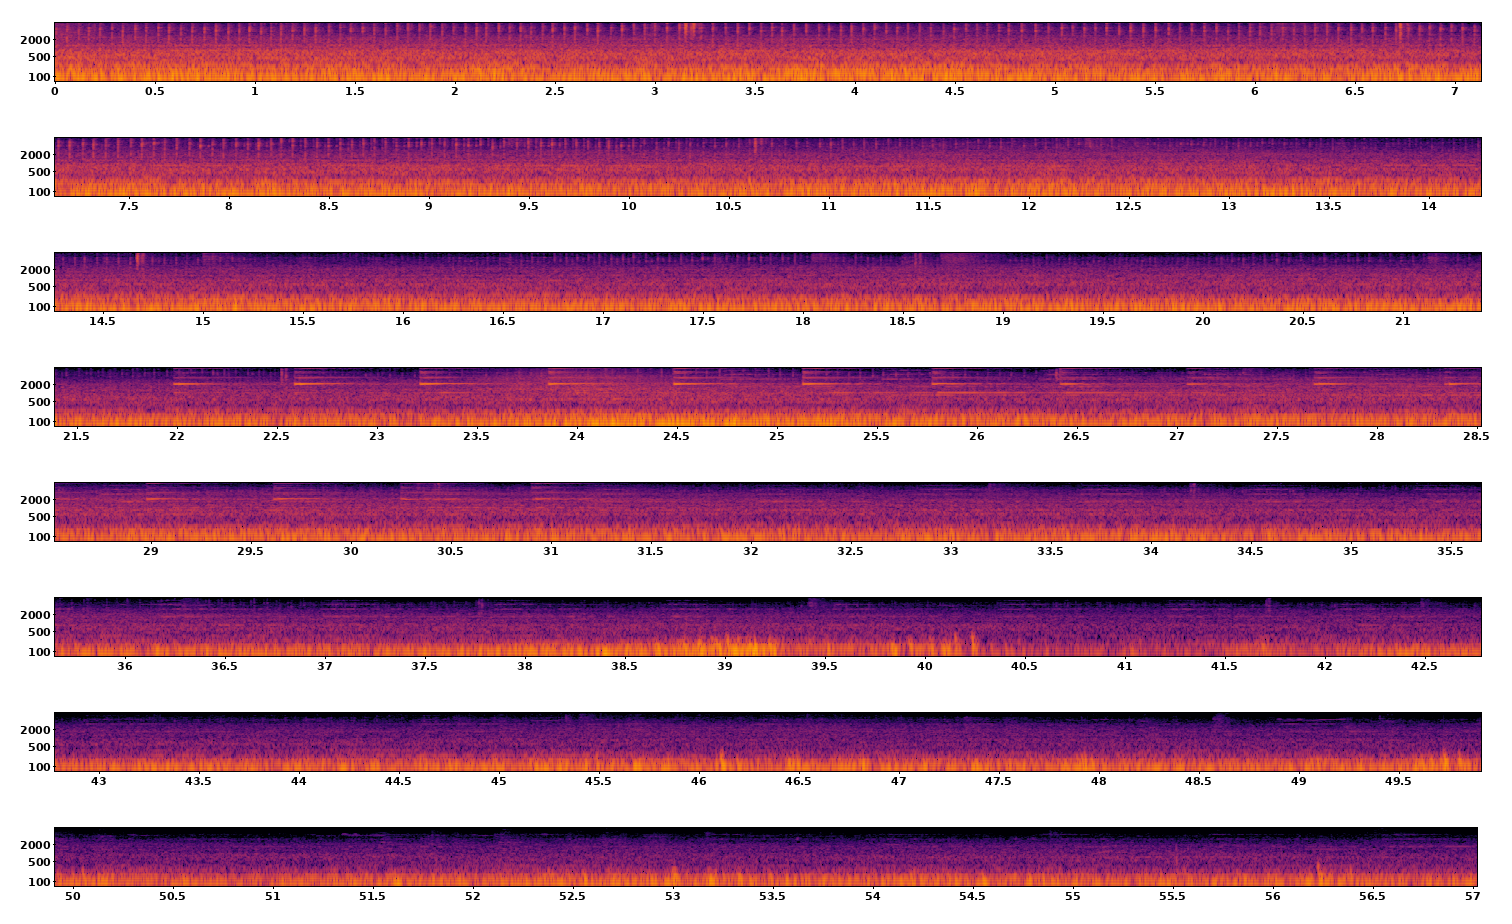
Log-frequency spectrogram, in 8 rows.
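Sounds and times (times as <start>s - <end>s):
freight train rumbling by: 0.0s - 57.0s
crossing bell ringing: 21.9s - 45.0s.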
